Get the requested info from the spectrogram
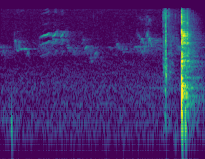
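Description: A handmade longbow shooting: the bowstring is released and the field-point arrow strikes the target a moment later, heard as two sharp cracks close together near the end, the second louder.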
